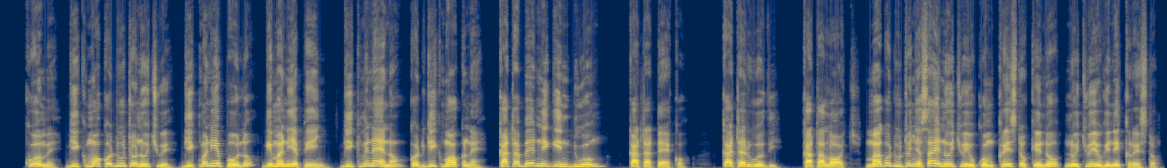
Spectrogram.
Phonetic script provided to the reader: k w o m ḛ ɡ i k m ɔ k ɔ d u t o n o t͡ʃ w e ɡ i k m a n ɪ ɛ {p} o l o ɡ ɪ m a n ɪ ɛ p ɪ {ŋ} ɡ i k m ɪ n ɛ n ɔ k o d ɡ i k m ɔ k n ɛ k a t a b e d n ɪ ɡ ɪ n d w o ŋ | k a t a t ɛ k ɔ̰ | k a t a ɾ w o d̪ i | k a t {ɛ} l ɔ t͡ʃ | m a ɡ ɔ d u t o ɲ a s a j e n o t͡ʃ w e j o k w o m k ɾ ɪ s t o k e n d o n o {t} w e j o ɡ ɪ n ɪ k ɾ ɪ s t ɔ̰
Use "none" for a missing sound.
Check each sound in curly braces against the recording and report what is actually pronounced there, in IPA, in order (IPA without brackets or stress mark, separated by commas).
p, ɲ, a, t͡ʃ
